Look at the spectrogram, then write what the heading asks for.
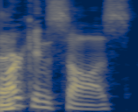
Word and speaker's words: Arkansas: Am I in Arkansas yet?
